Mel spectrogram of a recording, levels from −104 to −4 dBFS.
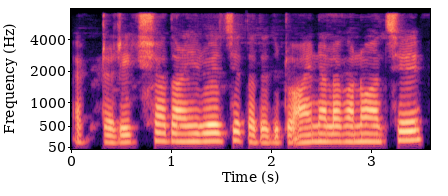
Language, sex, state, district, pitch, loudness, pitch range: Bengali, female, West Bengal, Jhargram, 170 Hz, -17 LUFS, 155-175 Hz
